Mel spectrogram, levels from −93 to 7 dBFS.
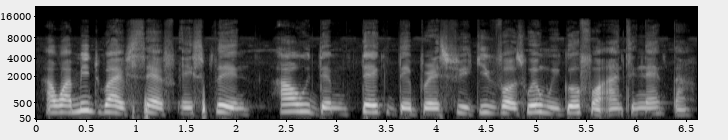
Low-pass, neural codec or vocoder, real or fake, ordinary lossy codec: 14.4 kHz; none; real; none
